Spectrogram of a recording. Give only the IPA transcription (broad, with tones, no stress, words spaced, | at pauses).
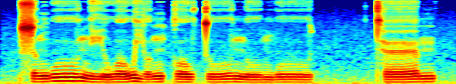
sʊ˨˧ŋwuː˥n̪iː˨˩wo˨˥w jʊ˨˥ŋ ko˧w t̪uː˨˥n̪uː˨mwuː˧t̚ | t̪ʰœː˨˥m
